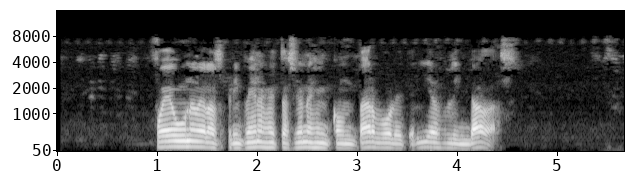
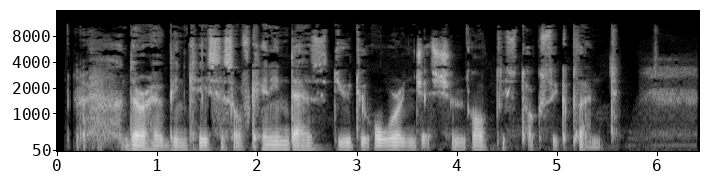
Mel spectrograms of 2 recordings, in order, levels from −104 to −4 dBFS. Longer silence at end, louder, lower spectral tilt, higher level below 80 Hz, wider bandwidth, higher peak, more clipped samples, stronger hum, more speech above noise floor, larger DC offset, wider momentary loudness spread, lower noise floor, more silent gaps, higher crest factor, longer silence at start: first, 1.1 s vs 0 s; first, -16 LUFS vs -28 LUFS; first, -7 dB/octave vs -3.5 dB/octave; second, -58 dBFS vs -52 dBFS; second, 8 kHz vs 11.5 kHz; first, -2 dBFS vs -8 dBFS; neither; neither; first, 53 dB vs 21 dB; neither; second, 9 LU vs 13 LU; first, -68 dBFS vs -50 dBFS; neither; second, 16 dB vs 22 dB; first, 1 s vs 0.2 s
